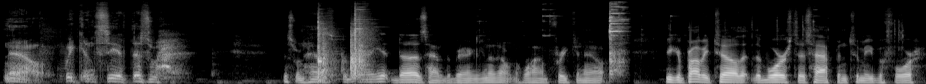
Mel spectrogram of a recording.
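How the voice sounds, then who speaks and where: Low-voiced man talking shop over tools. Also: brisk, heavy background noise. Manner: casual, drawling shop talk with slang. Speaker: motorcycle mechanic. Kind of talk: hands-on workshop demonstration. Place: workshop.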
